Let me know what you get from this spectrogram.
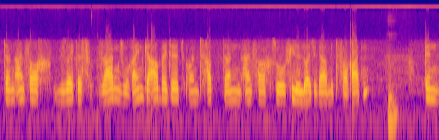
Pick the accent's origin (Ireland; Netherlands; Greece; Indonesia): Ireland; now in Germany; Aber ich bin Ire.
